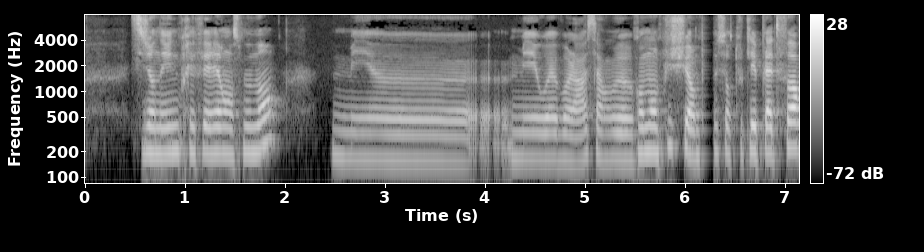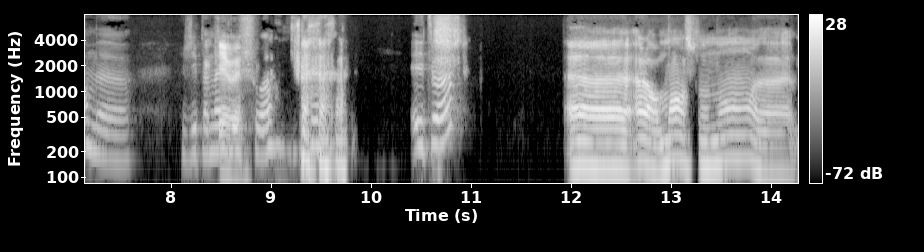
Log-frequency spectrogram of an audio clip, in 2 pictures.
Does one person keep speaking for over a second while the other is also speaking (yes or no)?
no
